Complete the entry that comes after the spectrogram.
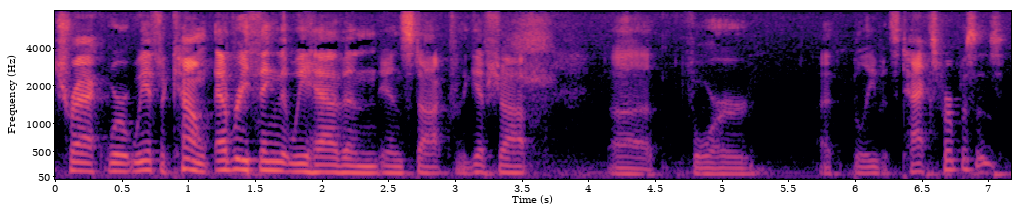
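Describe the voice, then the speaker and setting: With an Upper Midwest accent, a man talks at a fairly quick pace with ordinary pitch variation and a dark, mellow tone. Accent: upper Midwest, says railroad like 'rura'. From upper Midwest US. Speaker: podcast host at a railroad depot museum. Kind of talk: casual chat. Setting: unheated recording room at the depot.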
